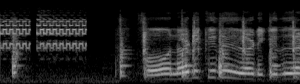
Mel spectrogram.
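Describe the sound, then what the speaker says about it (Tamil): A phone ringtone plays loud and electronic in two repeated bursts, then stops and gives way to talk in a Tamil comedy short. "ஃபோன் அடிக்குது."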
